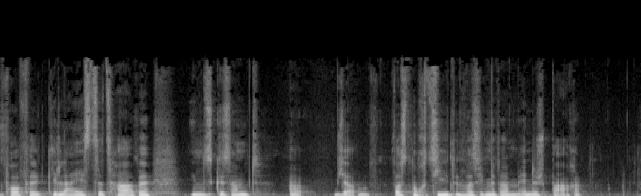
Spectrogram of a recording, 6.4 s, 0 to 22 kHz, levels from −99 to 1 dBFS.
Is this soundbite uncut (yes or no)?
yes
